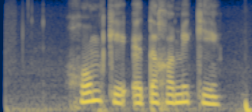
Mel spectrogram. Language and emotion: Russian, neutral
